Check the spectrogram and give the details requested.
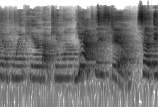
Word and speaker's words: quinoa: Like if you like a traditional chicken and rice dish, do chicken and white quinoa. Okay. So let me also say this, people. It's Quinoa. It is not pronounced quinoa.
